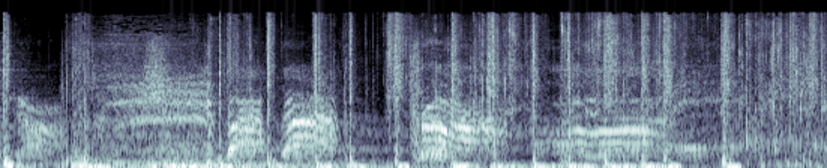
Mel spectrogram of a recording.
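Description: A large creature roars and groans in pain.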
